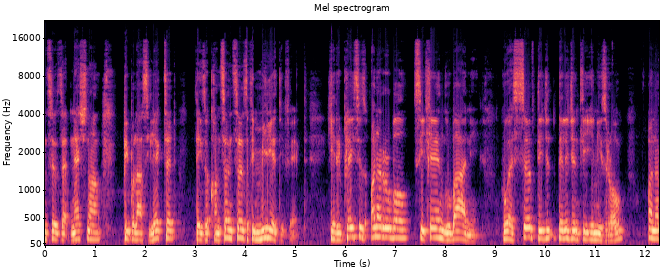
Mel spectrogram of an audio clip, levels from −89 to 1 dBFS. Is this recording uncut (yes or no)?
no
